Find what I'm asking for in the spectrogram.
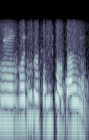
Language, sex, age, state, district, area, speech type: Manipuri, female, 45-60, Manipur, Imphal East, rural, conversation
